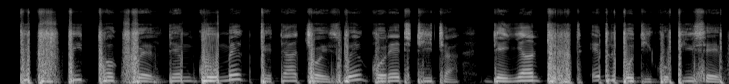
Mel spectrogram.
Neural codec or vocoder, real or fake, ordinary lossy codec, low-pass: none; real; none; 14.4 kHz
